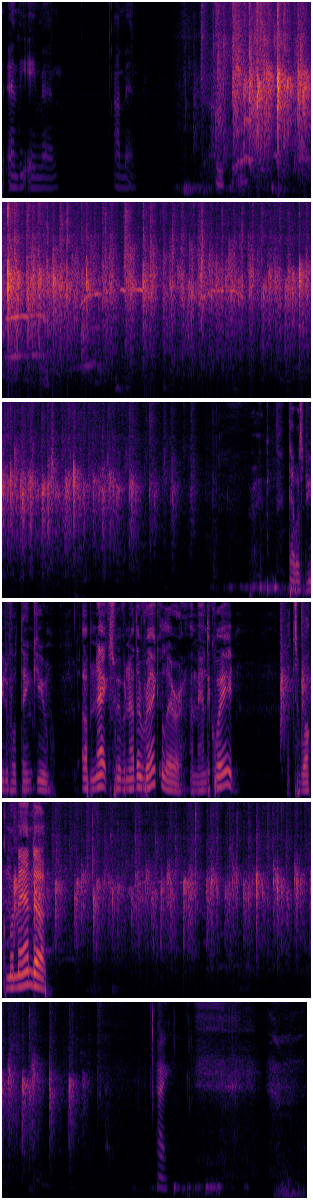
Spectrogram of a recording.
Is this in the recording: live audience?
yes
